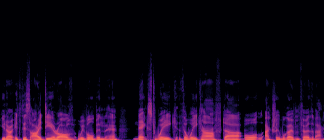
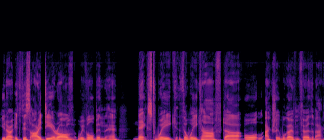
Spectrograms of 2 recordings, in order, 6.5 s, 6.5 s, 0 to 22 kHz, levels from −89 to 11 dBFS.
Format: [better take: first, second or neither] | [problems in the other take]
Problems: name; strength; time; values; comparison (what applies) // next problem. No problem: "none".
second | muffled; slightly; fading above 3 kHz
